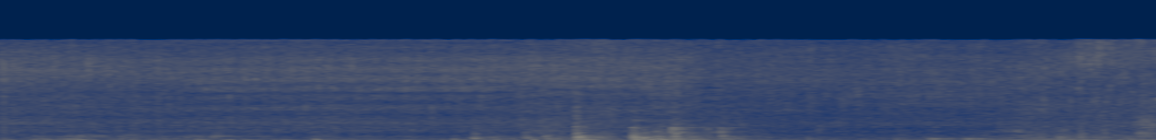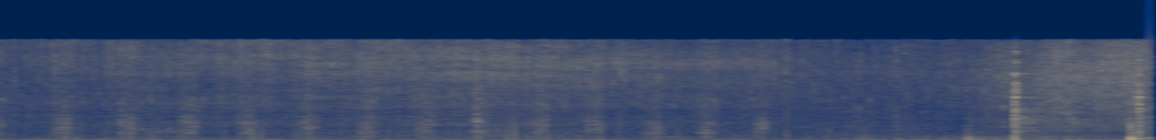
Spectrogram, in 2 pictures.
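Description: Julienned vegetables and cherry tomatoes sizzling steadily in frying pans. Over the second half come light, quick strokes of a utensil in a pot, and near the end two sharp clinks.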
